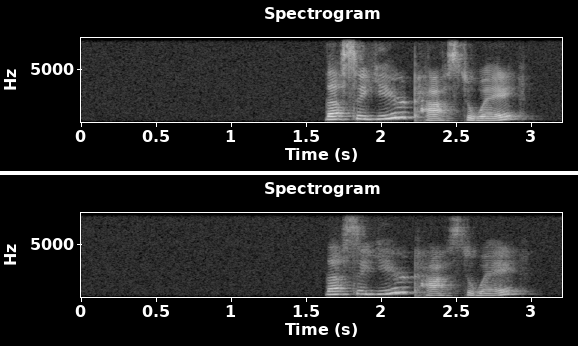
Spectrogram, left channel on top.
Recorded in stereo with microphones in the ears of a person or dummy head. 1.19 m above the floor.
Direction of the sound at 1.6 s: 75° left (ahead or behind).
